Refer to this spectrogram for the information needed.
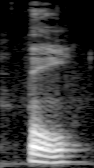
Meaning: a Pole
- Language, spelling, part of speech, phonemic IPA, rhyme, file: Dutch, Pool, noun, /poːl/, -oːl, Nl-Pool.ogg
